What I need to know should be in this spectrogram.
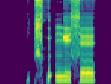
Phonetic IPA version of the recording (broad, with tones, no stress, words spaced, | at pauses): t͡ɕʰʊ˦ʔŋe˦˨ɪ̯sʰɛ˦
